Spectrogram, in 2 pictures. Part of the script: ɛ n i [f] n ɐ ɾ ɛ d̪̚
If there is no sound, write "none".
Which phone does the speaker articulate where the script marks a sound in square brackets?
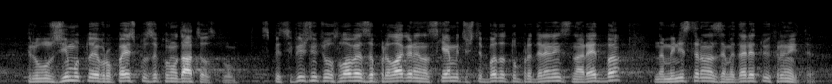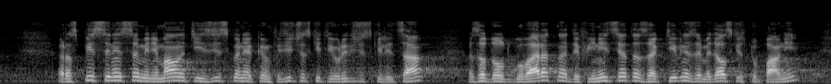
s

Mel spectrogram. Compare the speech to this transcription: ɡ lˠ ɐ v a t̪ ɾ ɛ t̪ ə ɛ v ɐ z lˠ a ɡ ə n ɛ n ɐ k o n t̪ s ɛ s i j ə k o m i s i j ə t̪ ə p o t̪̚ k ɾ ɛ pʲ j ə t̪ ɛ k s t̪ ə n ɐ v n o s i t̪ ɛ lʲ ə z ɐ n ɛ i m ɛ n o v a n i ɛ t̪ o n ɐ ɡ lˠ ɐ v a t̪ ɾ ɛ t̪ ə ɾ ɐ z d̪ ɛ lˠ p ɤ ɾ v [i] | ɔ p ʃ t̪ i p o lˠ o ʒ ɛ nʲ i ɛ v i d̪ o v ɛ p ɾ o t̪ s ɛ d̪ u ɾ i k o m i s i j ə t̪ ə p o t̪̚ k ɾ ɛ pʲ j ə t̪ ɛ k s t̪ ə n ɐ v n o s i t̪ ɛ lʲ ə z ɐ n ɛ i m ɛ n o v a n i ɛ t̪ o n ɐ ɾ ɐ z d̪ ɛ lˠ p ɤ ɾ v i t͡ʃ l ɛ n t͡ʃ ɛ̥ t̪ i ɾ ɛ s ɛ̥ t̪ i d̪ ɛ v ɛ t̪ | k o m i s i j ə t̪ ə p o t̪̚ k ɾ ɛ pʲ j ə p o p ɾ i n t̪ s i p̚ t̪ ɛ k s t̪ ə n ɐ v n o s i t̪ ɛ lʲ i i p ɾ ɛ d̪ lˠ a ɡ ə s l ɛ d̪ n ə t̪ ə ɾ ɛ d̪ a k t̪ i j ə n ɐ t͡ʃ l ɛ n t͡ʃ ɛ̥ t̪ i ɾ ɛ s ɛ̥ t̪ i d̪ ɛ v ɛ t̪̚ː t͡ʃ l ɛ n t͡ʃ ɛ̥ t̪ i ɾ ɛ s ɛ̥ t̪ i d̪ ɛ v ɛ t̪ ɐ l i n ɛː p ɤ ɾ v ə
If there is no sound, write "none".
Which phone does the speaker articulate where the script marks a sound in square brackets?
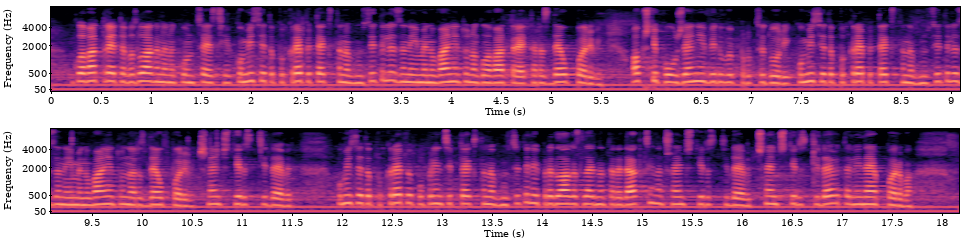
i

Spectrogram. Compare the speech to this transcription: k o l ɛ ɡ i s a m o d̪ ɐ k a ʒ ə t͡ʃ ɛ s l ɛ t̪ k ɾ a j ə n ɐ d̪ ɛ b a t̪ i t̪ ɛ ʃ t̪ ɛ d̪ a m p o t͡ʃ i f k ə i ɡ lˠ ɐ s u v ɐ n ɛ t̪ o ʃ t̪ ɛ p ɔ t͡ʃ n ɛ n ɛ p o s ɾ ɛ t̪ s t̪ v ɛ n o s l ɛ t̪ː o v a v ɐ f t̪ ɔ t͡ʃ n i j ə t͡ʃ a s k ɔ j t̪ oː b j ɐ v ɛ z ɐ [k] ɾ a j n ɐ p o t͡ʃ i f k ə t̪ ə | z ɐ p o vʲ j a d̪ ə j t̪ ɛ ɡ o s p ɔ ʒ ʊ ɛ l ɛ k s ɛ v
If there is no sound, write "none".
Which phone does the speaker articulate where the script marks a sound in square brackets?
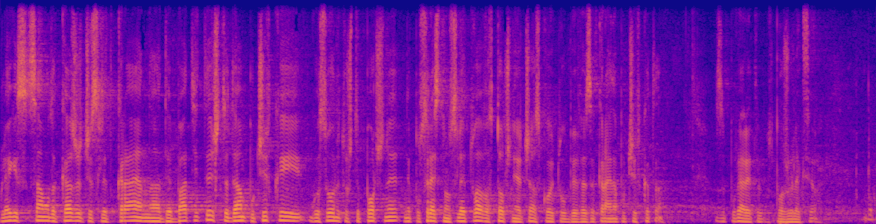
k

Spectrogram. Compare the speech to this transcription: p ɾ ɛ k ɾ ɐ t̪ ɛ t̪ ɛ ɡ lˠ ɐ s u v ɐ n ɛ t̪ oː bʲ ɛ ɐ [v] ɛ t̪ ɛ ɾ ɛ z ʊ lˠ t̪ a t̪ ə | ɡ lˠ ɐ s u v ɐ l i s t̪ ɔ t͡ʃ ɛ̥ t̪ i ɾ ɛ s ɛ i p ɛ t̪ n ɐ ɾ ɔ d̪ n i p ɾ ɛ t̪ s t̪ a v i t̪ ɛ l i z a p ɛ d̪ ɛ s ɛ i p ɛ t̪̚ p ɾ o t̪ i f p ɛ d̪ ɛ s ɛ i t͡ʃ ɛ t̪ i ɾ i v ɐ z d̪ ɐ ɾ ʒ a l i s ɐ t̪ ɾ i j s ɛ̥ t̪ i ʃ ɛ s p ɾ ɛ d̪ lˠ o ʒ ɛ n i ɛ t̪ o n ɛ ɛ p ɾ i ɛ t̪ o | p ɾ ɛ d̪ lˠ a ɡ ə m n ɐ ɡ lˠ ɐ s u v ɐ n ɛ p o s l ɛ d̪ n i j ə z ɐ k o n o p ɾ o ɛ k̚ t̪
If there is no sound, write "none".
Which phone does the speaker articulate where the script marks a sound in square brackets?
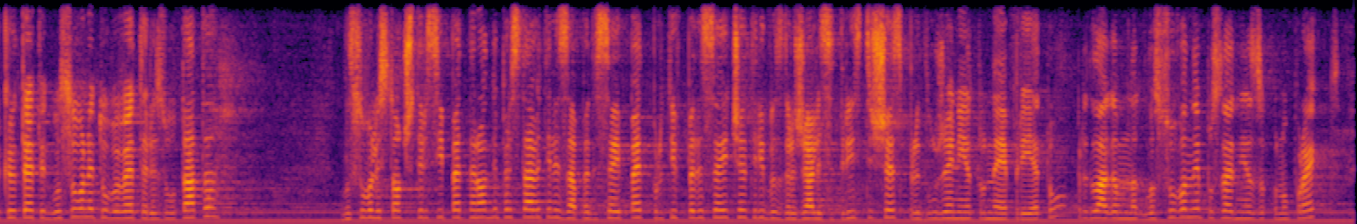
v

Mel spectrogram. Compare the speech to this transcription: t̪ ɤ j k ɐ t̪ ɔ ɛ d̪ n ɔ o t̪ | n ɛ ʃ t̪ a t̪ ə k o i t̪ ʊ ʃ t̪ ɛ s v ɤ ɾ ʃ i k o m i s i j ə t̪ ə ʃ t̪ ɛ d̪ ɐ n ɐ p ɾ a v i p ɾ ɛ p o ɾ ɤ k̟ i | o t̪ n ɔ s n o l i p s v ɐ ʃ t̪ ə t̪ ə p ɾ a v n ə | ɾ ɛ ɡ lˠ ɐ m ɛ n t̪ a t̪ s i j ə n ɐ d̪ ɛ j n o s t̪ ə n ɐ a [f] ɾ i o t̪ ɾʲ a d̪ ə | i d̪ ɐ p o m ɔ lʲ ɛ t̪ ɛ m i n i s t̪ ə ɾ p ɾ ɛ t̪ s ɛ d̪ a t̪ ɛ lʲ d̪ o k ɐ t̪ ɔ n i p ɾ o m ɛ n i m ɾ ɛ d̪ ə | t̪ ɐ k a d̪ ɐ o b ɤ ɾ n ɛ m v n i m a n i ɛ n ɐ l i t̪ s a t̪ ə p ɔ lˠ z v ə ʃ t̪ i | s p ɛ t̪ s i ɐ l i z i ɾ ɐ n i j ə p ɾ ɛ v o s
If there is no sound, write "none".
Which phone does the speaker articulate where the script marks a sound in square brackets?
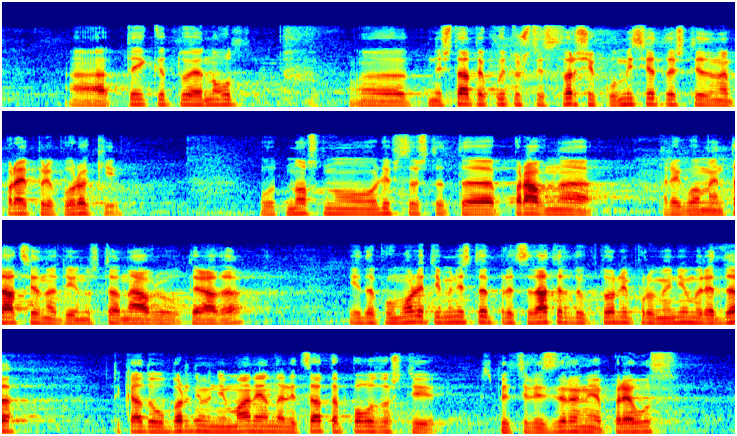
v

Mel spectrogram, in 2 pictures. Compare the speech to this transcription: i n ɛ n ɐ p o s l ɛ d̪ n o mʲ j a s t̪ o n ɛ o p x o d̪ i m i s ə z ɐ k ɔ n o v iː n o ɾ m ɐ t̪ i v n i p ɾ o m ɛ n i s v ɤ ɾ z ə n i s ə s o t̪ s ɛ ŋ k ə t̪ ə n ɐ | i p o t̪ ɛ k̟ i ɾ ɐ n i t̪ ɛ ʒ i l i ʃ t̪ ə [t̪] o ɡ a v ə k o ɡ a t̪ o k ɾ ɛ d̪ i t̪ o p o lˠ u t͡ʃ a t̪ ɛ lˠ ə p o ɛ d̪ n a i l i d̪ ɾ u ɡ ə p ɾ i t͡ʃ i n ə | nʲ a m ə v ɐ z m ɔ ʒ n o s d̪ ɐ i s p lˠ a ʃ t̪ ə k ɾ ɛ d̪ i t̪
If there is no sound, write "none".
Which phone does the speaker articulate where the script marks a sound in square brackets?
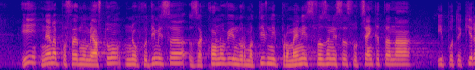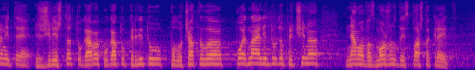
t̪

